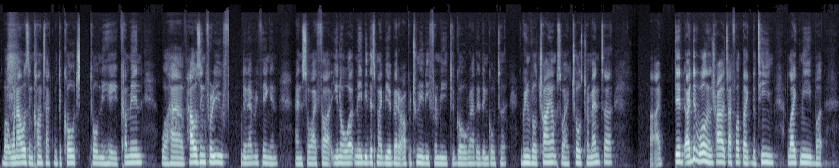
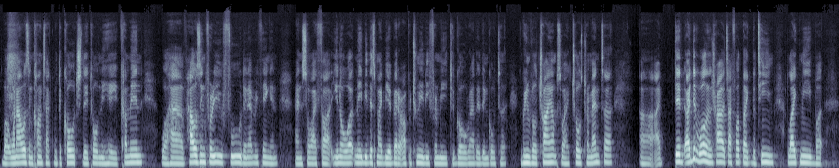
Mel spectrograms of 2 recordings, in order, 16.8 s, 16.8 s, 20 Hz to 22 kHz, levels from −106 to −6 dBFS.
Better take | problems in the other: second | audio cutting out; at 1.5 s, at 4.5 s and at 13 s

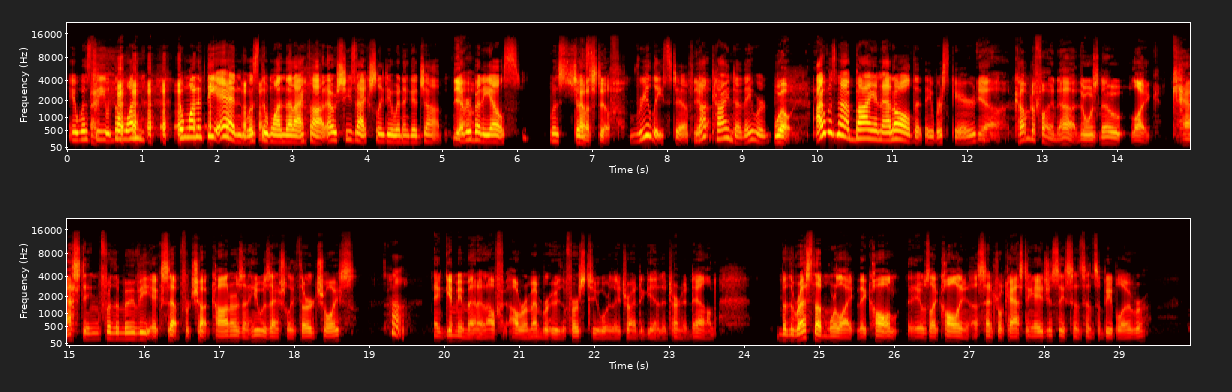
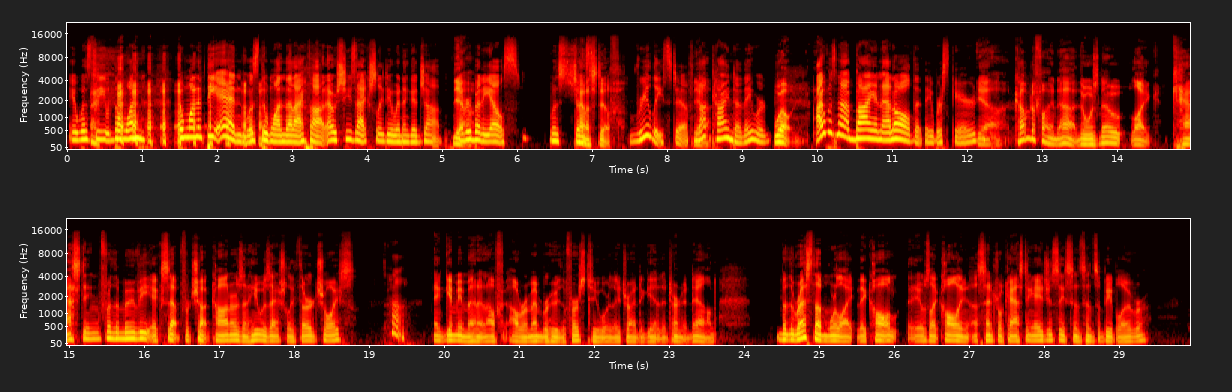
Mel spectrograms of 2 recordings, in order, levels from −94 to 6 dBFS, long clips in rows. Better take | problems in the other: second | thin; very; fading below 350 Hz

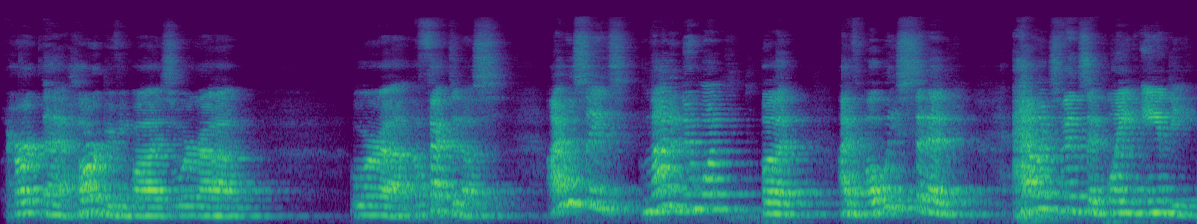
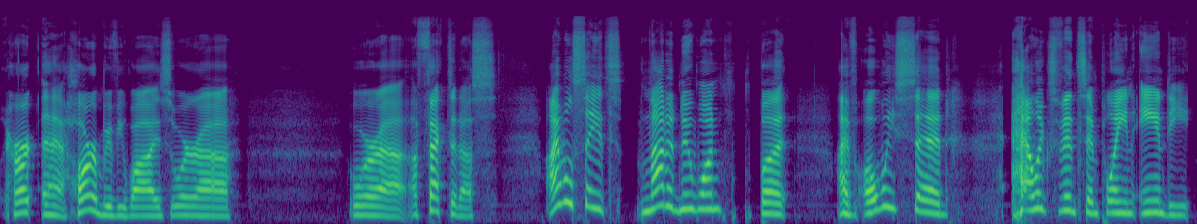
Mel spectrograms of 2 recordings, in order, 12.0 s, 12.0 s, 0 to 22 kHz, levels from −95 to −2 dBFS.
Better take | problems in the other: second | room echo; noticeable; dies away in 0.9 s // off-mic speech; far

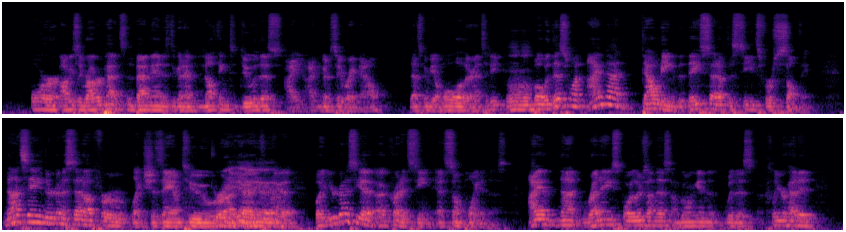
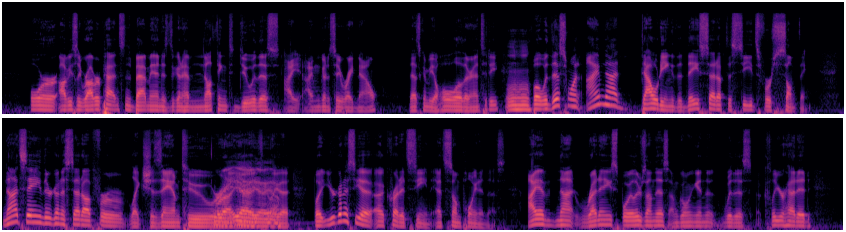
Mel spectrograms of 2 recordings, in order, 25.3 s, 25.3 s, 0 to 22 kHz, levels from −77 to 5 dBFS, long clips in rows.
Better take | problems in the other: second | off-mic speech; far // room echo; slight; dies away in 0.4 s

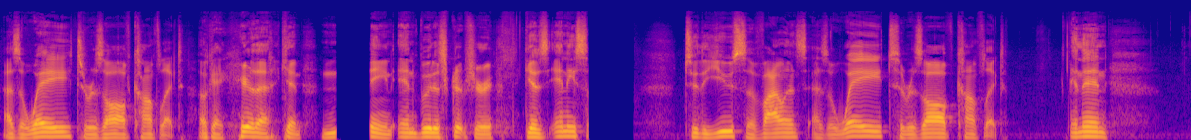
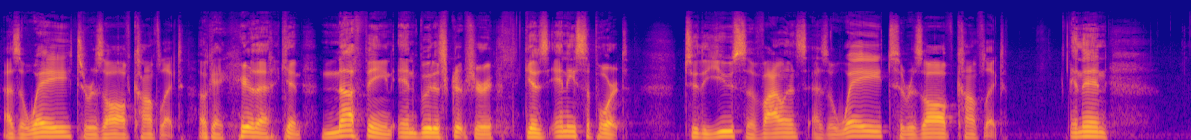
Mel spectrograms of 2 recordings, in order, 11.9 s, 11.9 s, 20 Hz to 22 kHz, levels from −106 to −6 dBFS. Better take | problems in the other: second | audio cutting out; at 3.5 s and at 6 s

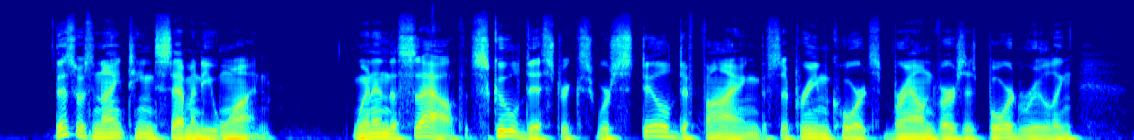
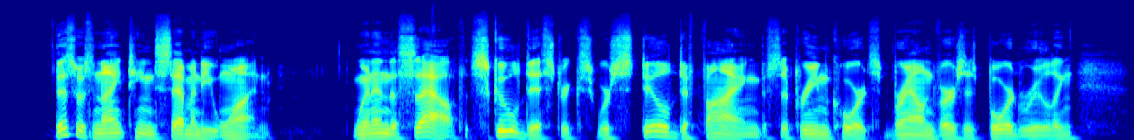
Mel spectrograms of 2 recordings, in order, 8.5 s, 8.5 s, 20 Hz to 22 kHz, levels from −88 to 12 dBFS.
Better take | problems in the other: first | thin; somewhat; fading below 250 Hz

